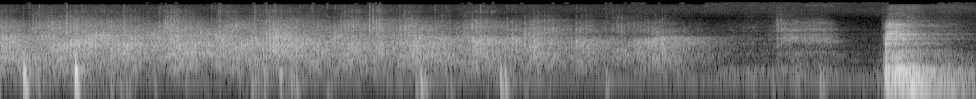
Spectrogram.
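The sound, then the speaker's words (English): A church audience claps steadily for people coming up onto the stage, in a dense, moderately loud wash for several seconds, then the applause thins out and fades, with one sharp burst near the end. Nobody speaks. “You can clap for them as they come up.”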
